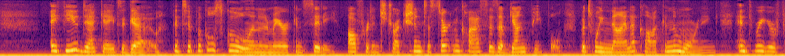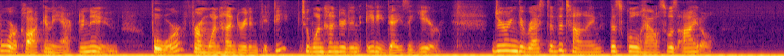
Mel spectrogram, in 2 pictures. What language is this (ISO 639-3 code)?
eng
